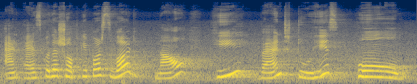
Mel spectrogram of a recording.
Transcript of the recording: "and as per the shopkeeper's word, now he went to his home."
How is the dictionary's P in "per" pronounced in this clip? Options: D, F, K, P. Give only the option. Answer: F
